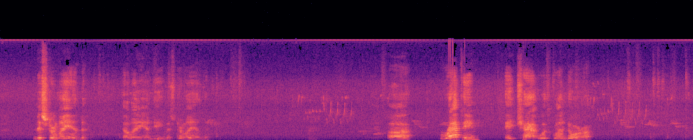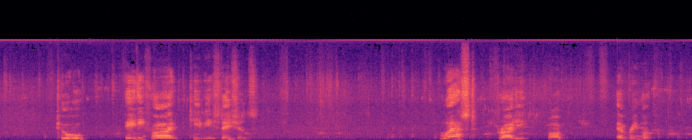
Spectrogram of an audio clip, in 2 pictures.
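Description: An elderly woman reads aloud from a sheet of paper close by, pausing between phrases.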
